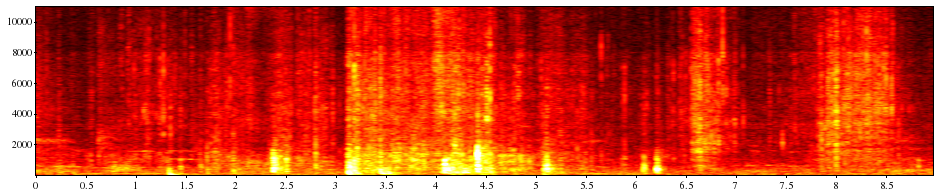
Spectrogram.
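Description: Packing material crinkling and rustling as it is pulled from around a doll in its box, with small handling clicks. It is busiest about three to four and a half seconds in.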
